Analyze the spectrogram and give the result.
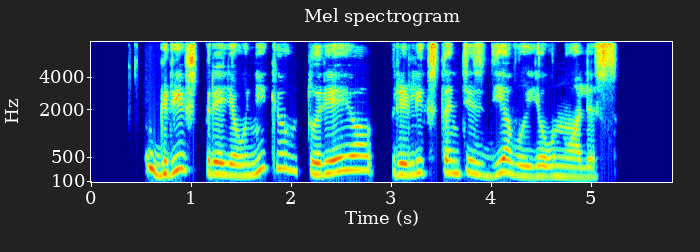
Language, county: Lithuanian, Kaunas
